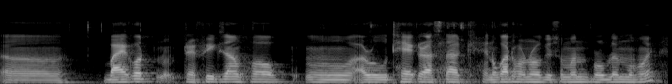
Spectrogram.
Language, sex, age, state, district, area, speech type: Assamese, male, 18-30, Assam, Sivasagar, rural, spontaneous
